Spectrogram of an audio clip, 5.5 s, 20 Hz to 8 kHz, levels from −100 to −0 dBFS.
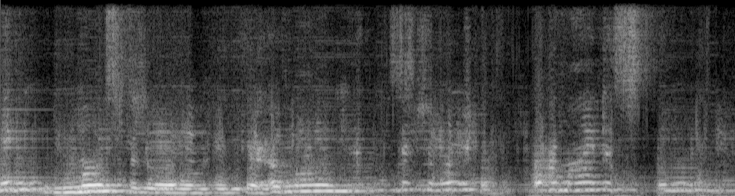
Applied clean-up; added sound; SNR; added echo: neural separator model SepFormer DNS4.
